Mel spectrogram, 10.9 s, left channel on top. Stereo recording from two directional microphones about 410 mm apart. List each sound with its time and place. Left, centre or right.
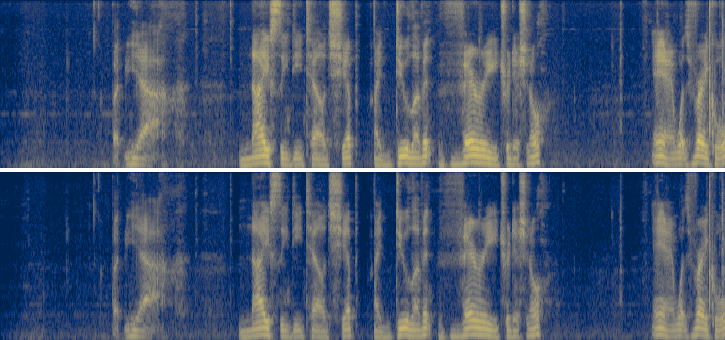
1.4 s clicking: right
3.4 s speech: right
9.7 s speech: right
